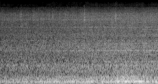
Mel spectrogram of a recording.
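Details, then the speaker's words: AMC AMX fired on a jump start, settling straight into a steady, deep, even idle with no misses or knocks. It is running properly, which confirms the week-old battery and the starter solenoid are fine. "so the fun part here is the battery is fine the starter solenoid is fine because clearly it started"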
